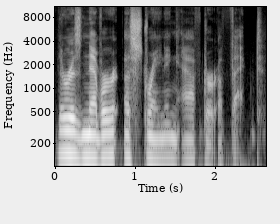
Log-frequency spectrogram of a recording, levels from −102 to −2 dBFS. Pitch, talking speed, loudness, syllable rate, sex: 120 Hz, 160 wpm, -18 LUFS, 5.0 syllables/s, male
